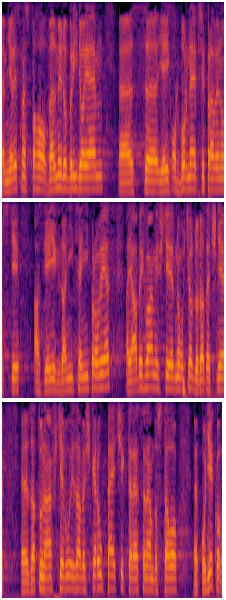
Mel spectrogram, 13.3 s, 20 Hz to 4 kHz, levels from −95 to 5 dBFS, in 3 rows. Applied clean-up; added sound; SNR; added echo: none; none; none; none.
